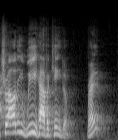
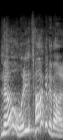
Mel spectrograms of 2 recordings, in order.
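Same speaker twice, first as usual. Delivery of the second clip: loud, higher mock indignation; imitated daughter's protest; 5 semitones higher, 10 dB louder, faster than usual. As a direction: protest like an alarmed teen. Daughter's protest to dad, acted.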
